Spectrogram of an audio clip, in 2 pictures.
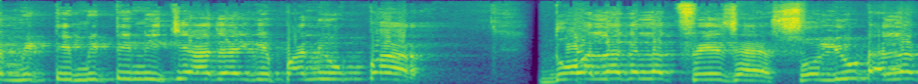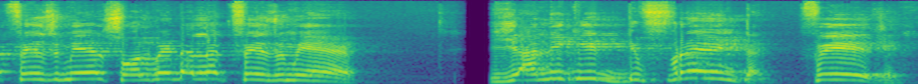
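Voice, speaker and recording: A man teaching a chemistry lesson, asking his own questions and answering them, repeating key terms. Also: very high voice. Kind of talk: classroom lecture with demonstration. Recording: echoey room.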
